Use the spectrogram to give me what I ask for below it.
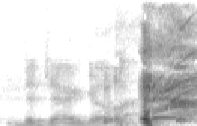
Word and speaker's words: Django: Okay, is there a fucking P pronounced in psychic? Psychic. Night? Knight. The G? Django.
